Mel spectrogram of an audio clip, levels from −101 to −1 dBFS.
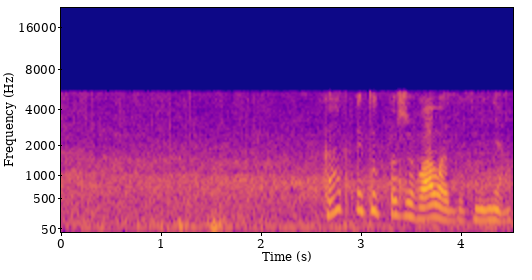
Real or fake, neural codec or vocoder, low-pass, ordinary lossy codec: fake; codec, 16 kHz, 16 kbps, FreqCodec, smaller model; 5.4 kHz; none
